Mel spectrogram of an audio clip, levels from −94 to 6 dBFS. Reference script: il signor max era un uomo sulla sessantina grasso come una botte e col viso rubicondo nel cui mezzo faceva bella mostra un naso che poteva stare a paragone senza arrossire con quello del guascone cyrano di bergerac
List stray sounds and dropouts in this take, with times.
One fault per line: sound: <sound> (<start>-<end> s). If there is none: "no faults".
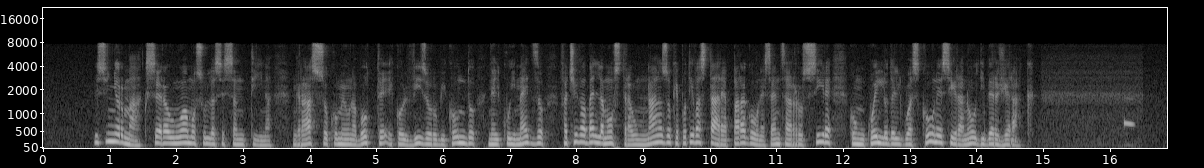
sound: chirp (16.2-16.4 s)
